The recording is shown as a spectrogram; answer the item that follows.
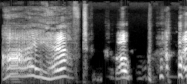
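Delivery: put-on screechy, shrill, very high three-year-old voice. Retelling standing up as a three-year-old during a movie to get attention, screechy, high three-year-old voice. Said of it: "in my best, most authoritative, screechy, high, three-year-old voice".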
